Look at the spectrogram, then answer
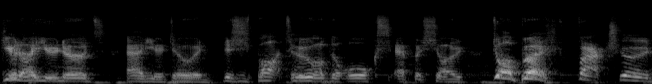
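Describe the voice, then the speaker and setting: Over faint music in the background, a put-on character voice comes out gruff and strained at a fairly slow pace. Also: man. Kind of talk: casual, jokey greeting.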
